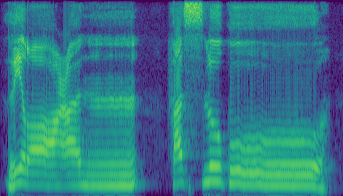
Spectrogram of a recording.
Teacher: یہاں پر عین کو کلیئر کرنا ہے اور ذال کے بعد جو را ہے یہاں پر را کو پر پڑھنا ہے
